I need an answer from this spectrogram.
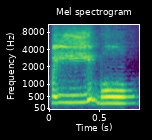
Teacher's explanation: قاف کو ہیوی کیجئے، 2 حرکات کھینچیے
